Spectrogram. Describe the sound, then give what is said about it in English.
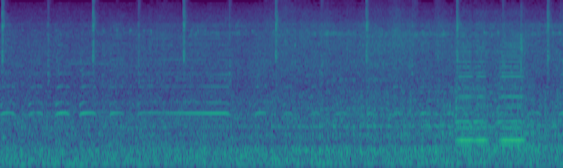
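Car horns honk over steady road rumble from a convoy of cars flying flags, near a 'Welcome to Alberta' sign: a thin sustained tone early on and then a couple of louder blasts near the end, like vehicles tooting in a passing line. “Love the honking. Honk, honk, honk.”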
